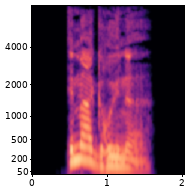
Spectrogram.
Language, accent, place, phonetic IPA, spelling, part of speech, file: German, Germany, Berlin, [ˈɪmɐˌɡʁyːnə], Immergrüne, noun, De-Immergrüne.ogg
- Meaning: nominative/accusative/genitive plural of Immergrün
